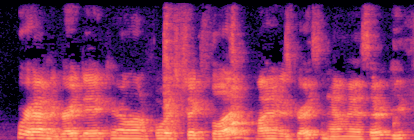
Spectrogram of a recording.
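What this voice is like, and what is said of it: Southern twang, drive-thru greeting. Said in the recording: “I caught a little bit of a twang there ... the accent got heavier ... that Southern hospitality”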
